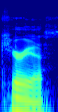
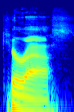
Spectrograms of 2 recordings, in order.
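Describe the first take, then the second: First: It is said like the word curious. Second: It is said like kwi-rass. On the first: The speaker calls it wrong. "I keep saying curious" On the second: The speaker calls it right. "I have to force myself to pronounce it properly"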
